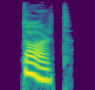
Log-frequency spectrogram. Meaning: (verb) To force someone or something to remain in place or in position by counteracting another force.: to hold, keep (with locative suffixes or lative suffixes)
- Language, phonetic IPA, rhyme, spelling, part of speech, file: Hungarian, [ˈtɒrt], -ɒrt, tart, verb / adjective, Hu-tart.ogg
